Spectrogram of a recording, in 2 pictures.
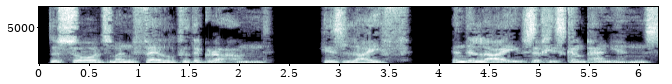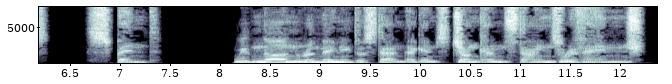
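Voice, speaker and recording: A male actor with a deep voice and vocal fry plays a grave, ominous storyteller narrating a gothic horror tale for a video game. His delivery is solemn, theatrical, and heavily acted, in a mournful, solemn mood.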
